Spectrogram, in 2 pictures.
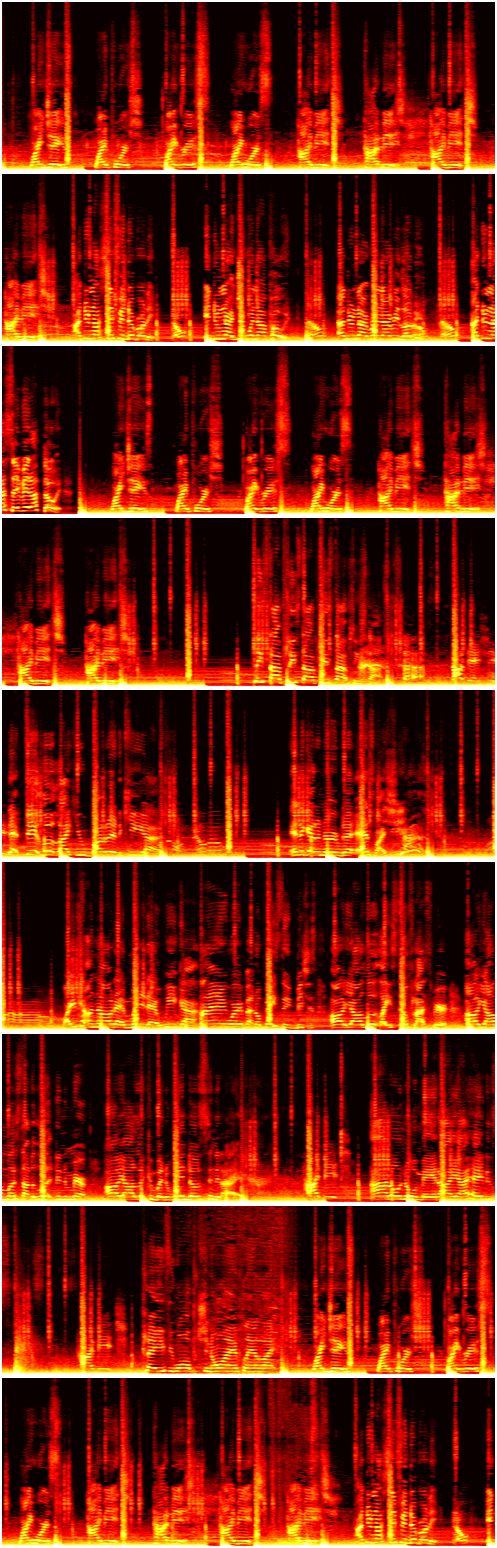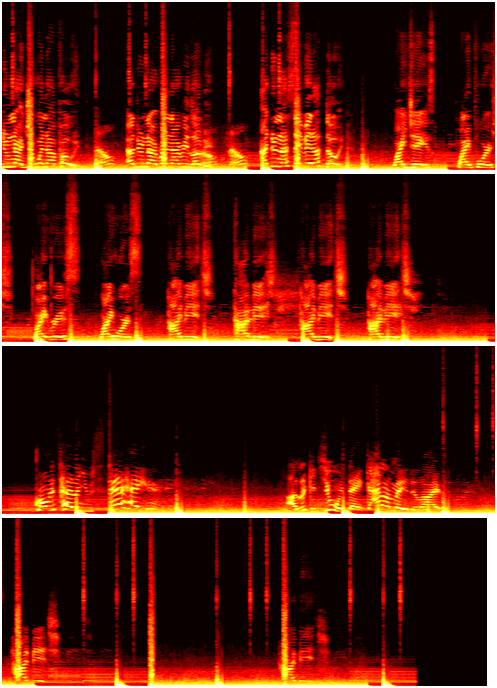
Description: мощные басы
качающие
женский рэп
злые
Стиль: rap, trap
